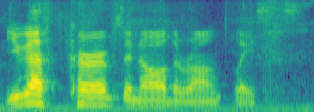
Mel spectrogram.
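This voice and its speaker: A man's voice: fairly low pitch, animated, a little slow, fairly bright tone, slight background noise, poor audio. A man playing a tabletop roleplaying game, switching between in-character talk and bossy, teasing banter.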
